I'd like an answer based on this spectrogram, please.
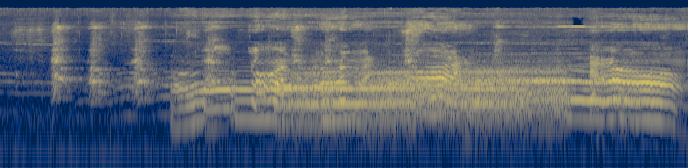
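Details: Two West Highland White Terrier brothers, in summer, give a few short yips, then break into long, wavering, overlapping howls together.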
